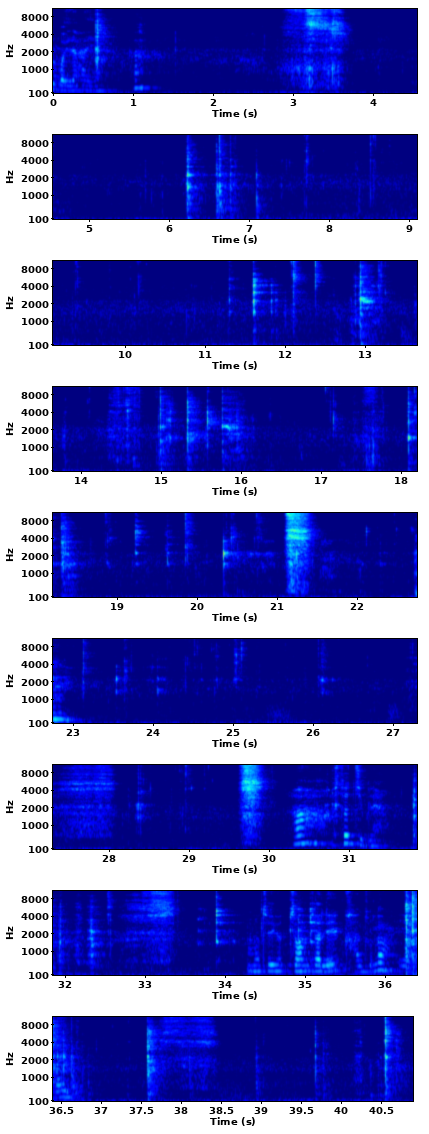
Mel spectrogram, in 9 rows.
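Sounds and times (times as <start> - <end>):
person chewing: 7.3 - 11.2, 15.5 - 21.1, 22.0 - 26.9, 28.2 - 29.5.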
